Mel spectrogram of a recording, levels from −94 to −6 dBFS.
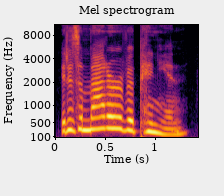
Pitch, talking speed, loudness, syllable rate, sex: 265 Hz, 250 wpm, -14 LUFS, 7.1 syllables/s, female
